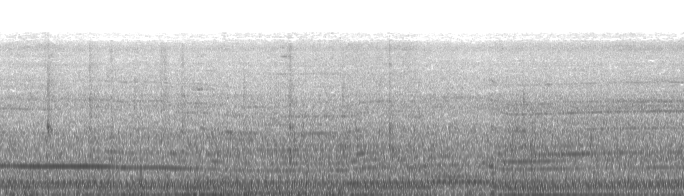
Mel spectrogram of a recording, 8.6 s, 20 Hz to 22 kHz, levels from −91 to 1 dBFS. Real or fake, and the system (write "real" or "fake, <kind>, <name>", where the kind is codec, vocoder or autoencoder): real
